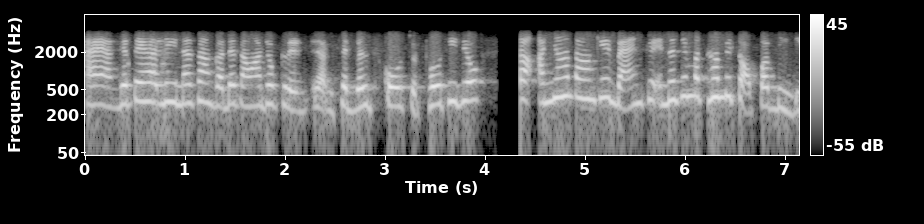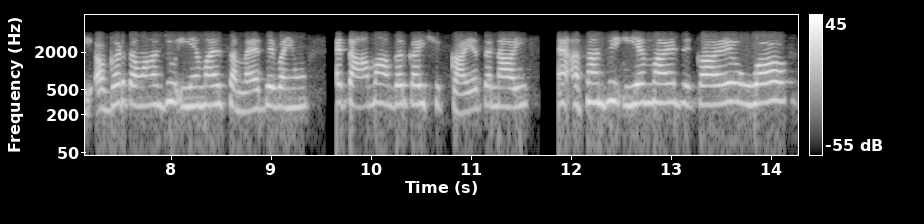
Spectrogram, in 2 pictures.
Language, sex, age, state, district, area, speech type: Sindhi, female, 30-45, Maharashtra, Thane, urban, conversation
